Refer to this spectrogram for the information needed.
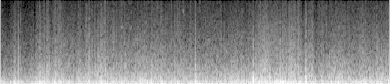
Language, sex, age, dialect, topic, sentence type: Hindi, male, 31-35, Hindustani Malvi Khadi Boli, agriculture, statement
